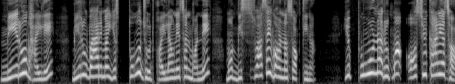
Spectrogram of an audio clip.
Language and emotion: Nepali, disgusted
